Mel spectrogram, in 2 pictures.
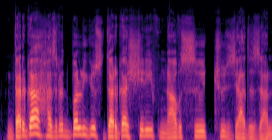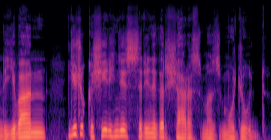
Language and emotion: Kashmiri, neutral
